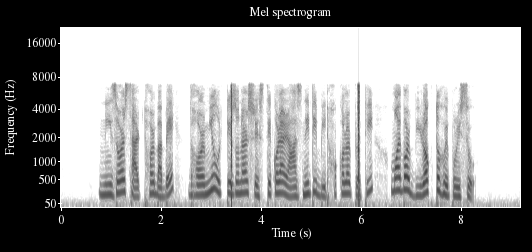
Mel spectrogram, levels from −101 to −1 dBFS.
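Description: The whole clip sounds dull. Nothing comes through above about 6.9 kHz, and there's a rough, fluttery noise hanging around the speech. That points to heavy Dolby Digital compression as the likely cause, at a very low bitrate, something like 32 kbps. At that rate the encoder narrows the band and leaves many frequency lines without any mantissa bits. The decoder then fills those gaps with dither noise, which produces that gritty flutter.

At 3.40 s, just before "সৃষ্টি কৰা ৰাজনীতিবিদসকলৰ", there's a short, loud crack of digital noise, roughly 11 ms long. That's an uninitialised buffer: a block was played before any audio had been written into it, so whatever was left in memory came out as samples. The length fits a 512-sample block. It happens again from 5.94 to 5.96 s, right after "সৃষ্টি কৰা ৰাজনীতিবিদসকলৰ", this time about 21 ms long, which suggests a 1024-sample block.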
